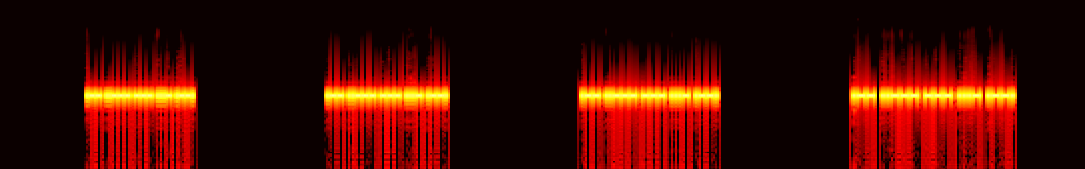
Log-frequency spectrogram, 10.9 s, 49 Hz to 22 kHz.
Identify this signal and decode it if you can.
Morse code, heard as a keyed tone, about 62 wpm, 700 Hz. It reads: W2OVP W2OVP W2OVP W2OVP
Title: Speed Racing - USA 1x3 Call Signs 50wpm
